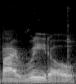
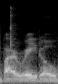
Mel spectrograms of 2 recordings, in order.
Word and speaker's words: Byredo: And that's right, I said Byredo because that's how it's pronounced. I didn't realize that. I've been saying Byredo for so long.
